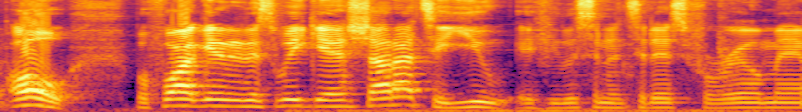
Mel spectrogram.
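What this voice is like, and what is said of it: Slightly raspy voice. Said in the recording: “My voice a little raspy”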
